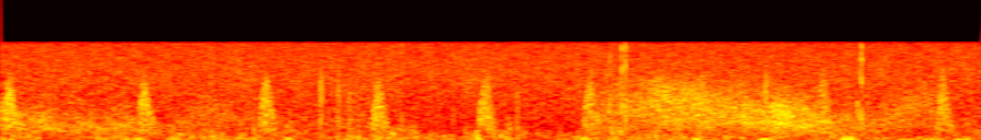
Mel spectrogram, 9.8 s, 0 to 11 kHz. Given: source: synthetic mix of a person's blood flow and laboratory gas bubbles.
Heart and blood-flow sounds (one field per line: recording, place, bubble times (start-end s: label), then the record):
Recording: Doppler ultrasound of blood flow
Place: subclavian vein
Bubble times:
2.51-2.58 s: bubbles
3.88-4.03 s: bubbles
6.05-6.32 s: bubbles
8.55-8.68 s: bubbles
From the record:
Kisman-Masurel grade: 121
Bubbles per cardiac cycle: 1 to 2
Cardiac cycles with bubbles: 10 to 50%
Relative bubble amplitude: barely perceptible (0.100 to 0.250)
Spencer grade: 2 (many but less than half of the cardiac periods contain bubble signals, singularly or in groups)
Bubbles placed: anywhere in the cardiac cycle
